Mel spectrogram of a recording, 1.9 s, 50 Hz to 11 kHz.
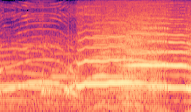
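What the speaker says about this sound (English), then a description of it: "It remains only for me to ask you to raise your voices in cheer and welcome" A crowd at the Maryland Renaissance Fair 2021 raises its voices in cheers and shouts of welcome, a loud swell of overlapping yells and whoops that grows fuller after the first moment.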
